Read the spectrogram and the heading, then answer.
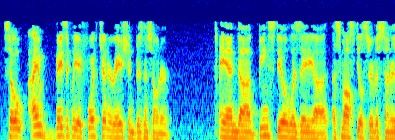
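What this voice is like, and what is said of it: Hoarse, scratchy voice. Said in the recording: “I'm still hoarse from a cold, so I sound a little scratchy still”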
